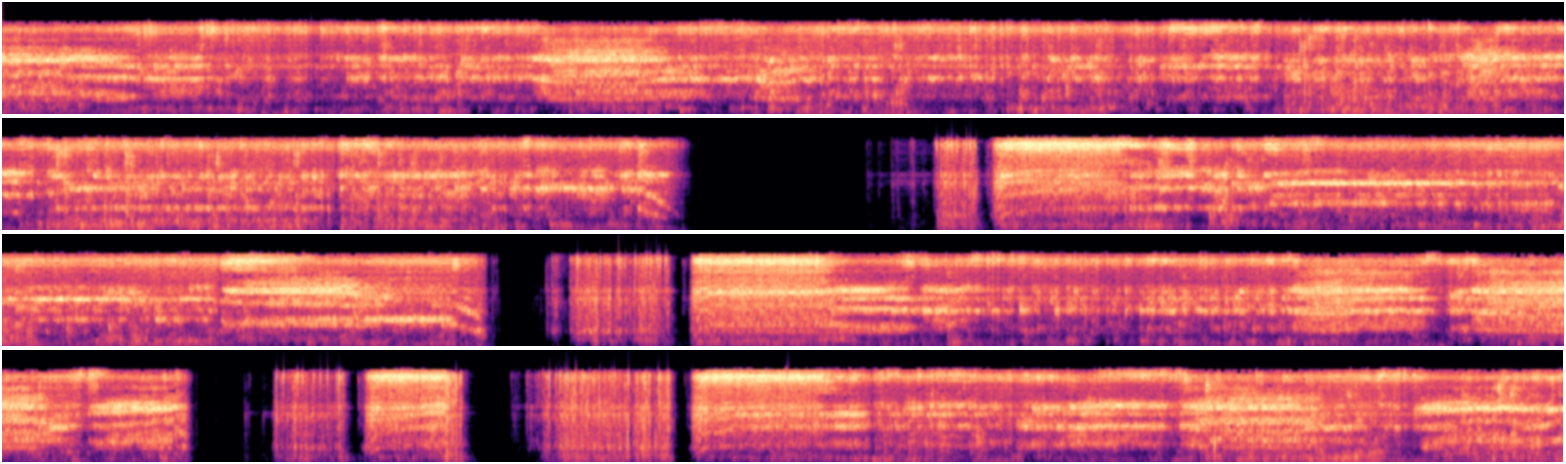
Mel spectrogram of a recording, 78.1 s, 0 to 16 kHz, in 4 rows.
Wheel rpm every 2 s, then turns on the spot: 160, 160, 160, 160, 160, 160, 160, 160, 160, 160, 190, 200, 200, 160, 0, 10, 160, 210, 230, 230, 230, 210, 90, 40, 150, 160, 160, 160, 160, 160, 80, 50, 40, 60, 160, 160, 160, 160, 160.
60-62 64-66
